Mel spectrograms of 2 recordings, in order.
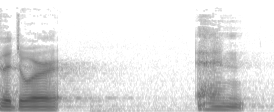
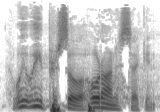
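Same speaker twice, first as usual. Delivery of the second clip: higher, louder urgent wait; urgent call; 5 semitones higher, 8 dB louder than usual. Retold or imitated. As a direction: call out to stop her quickly. Stopping her sitting on floor.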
